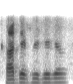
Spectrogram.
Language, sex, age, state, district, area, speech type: Sindhi, male, 60+, Uttar Pradesh, Lucknow, urban, conversation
